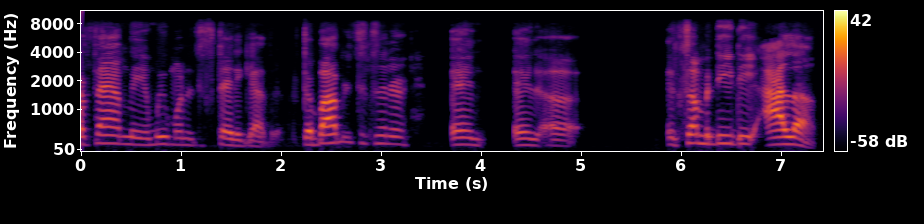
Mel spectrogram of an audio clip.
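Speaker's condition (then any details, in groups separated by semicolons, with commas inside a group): Cerebral palsy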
